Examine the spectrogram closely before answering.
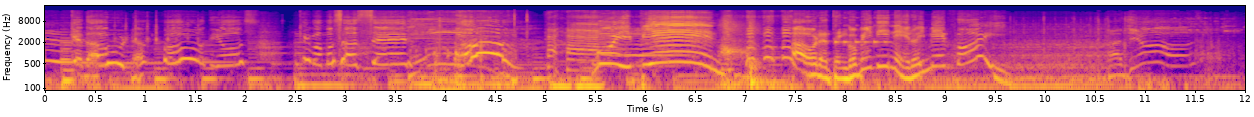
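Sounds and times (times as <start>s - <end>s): car engine rumbling: 5.5s - 12.0s.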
